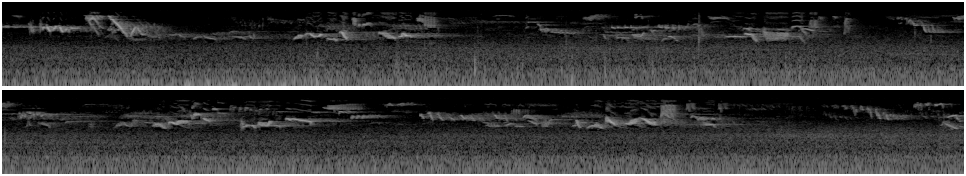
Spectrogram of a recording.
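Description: Several songbirds singing and chirping in quick, overlapping phrases, over faint steady low background noise.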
